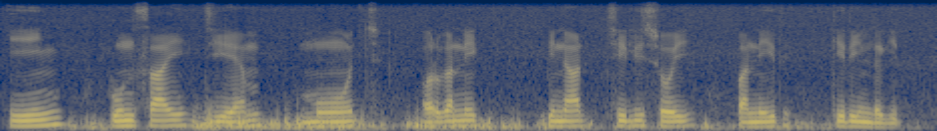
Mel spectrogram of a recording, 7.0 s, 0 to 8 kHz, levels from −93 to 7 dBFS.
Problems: none marked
